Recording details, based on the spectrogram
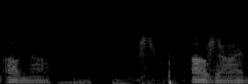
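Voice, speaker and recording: A soft-spoken voice with music in the background. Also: man. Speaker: VTuber streamer. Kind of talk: casual gaming livestream chat. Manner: soft-spoken, quiet; hesitant, many fillers. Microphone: mic close, noise gate on, level low.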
